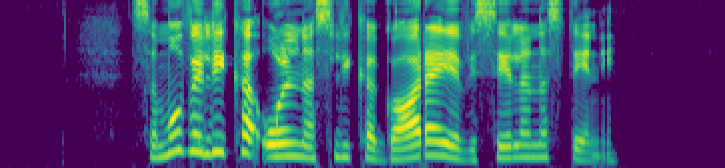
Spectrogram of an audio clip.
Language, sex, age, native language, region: Slovenian, female, 30-49, Slovenian, Central Slovenia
